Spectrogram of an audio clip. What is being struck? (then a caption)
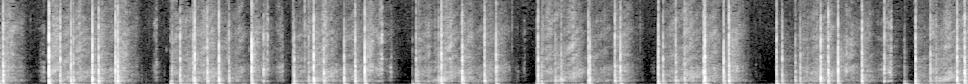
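Cardboard snack box. Long painted nails tap and scratch the printed front of a large, hollow cardboard pretzel box held upright with snack bags inside. Dense bursts of quick, dry clicks and taps with a low hollow thump come in several runs separated by short pauses.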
